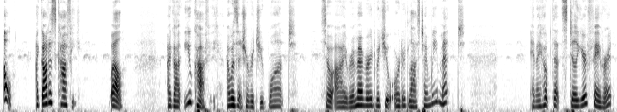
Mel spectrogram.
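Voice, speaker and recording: A woman's voice: lowish voice, expressive, measured pace, long pauses, no echo. A woman playing a clumsy, nervous young woman on a first date in an audio roleplay, rambling and self-deprecating. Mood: excited, flustered. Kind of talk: intimate audio roleplay monologue.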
